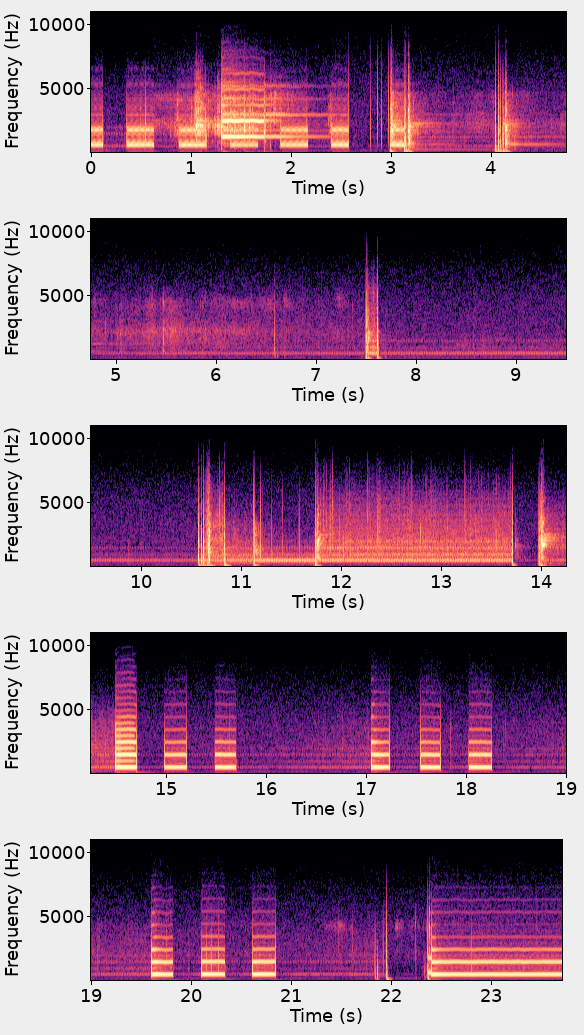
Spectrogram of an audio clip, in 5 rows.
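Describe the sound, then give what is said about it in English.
Payphone test sounds: sharp mechanical clicks as a coin is deposited and returned during ground and loop resistance tests, then three short, bright electronic beeps showing the tests passed, over a steady continuous high tone signalling to hang up for the loop leakage test. No one speaks. “The 3 beeps indicated that those tests were passed with flying colors, and now we're sitting on a continuous high tone, which is the signal that I'm supposed to hang up to initiate the next test, the loop leakage test.”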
